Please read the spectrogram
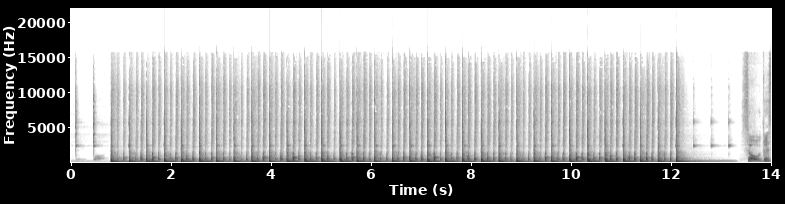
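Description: Drum kit played fast: single paradiddles in triplets on the snare drum, with the accents orchestrated on the toms (right-hand accents on the floor tom, left-hand accents on the small tom) at about 170 beats per minute. The playing starts about a second in and stops a couple of seconds before the end, with the toms ringing on briefly.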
